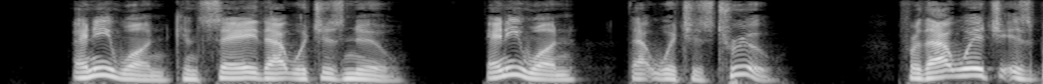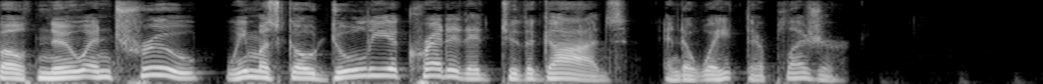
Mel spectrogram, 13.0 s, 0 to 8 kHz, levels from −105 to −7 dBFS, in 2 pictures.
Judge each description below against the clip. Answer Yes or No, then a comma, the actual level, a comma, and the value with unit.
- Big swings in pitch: Yes, wide, 6.0 semitones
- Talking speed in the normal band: Yes, average, 155 wpm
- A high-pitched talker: No, medium, 140 Hz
